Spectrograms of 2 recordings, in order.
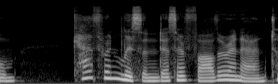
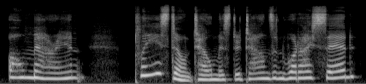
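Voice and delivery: high, anxious plea; begging; 7 semitones higher than usual. A narrator's reading. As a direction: plead in a raised pitch. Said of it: "Catherine begged".

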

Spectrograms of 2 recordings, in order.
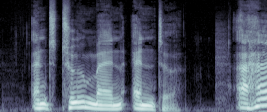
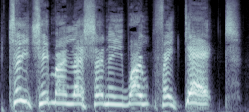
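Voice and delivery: high-pitched, furious order; angry shout; 3 dB louder than usual. A narrator's reading. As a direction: goad the henchman on angrily. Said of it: "Frankie shouted angrily".

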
